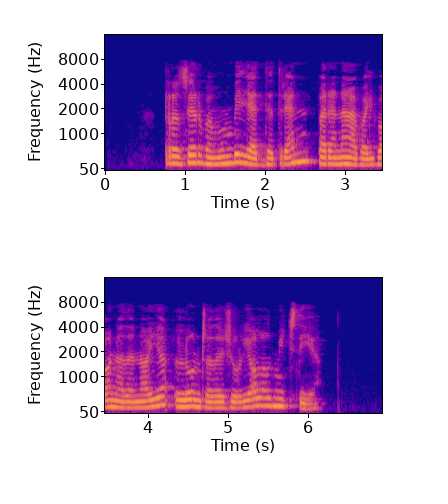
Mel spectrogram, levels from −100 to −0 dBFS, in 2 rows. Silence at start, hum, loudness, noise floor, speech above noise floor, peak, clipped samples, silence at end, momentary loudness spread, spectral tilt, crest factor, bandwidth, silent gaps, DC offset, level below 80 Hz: 0.75 s; none; -29 LUFS; -82 dBFS; 54 dB; -16 dBFS; under 0.1%; 0.8 s; 6 LU; -7 dB/octave; 14 dB; 7.6 kHz; none; under 0.1%; -68 dBFS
